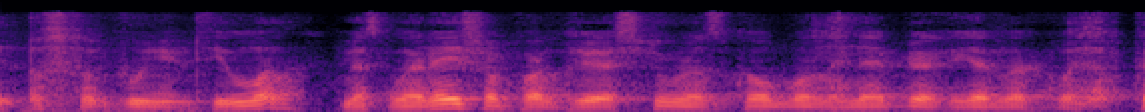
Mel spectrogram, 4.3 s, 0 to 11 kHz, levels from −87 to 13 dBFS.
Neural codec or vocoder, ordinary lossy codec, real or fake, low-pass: codec, 16 kHz, 0.5 kbps, FunCodec, trained on LibriTTS, 25 frames a second; Opus, 64 kbps; fake; 7.2 kHz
